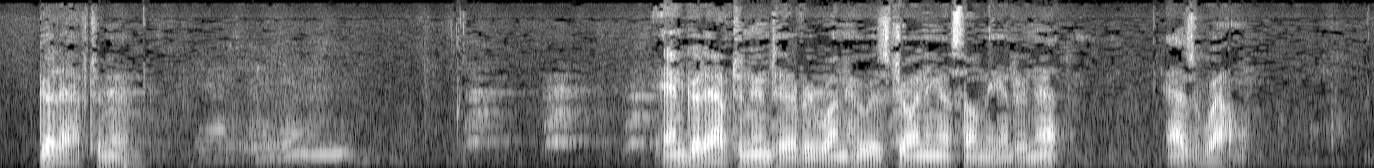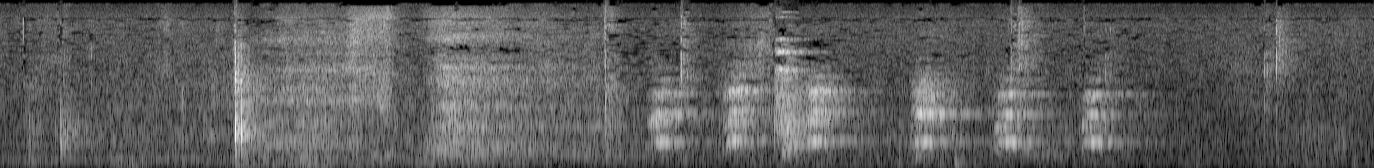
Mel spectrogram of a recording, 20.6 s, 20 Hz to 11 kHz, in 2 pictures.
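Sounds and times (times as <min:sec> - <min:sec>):
faint noise: 0:00.0 - 0:20.6
speech: 0:00.3 - 0:01.2, 0:05.0 - 0:08.1, 0:08.8 - 0:09.4
neighbor's dog barking: 0:03.5 - 0:05.0, 0:15.2 - 0:19.0.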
